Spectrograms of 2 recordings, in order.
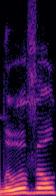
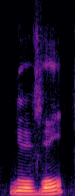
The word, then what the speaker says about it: Louisville: Actually, in 2018, I spent a summer living in Louisville, Kentucky, Louisville, or Louisville, depends who you're from, how you say it.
